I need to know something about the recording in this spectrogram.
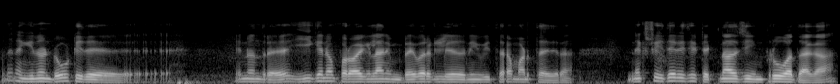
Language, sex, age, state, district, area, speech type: Kannada, male, 45-60, Karnataka, Kolar, urban, spontaneous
